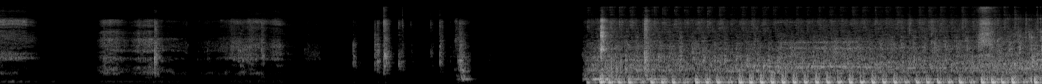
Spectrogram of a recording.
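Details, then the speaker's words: Honda Supra Fit motorcycle after replacing starter gear parts and magneto, previously clattering from left engine side on throttle opening: runs with even, steady beat about two pulses a second, no rattle or scraping. "tapi setelah kita mengganti di bagian dari bagian dari speed tangan ini sudah tidak ada suara gesekan seperti sebelum kita pembongkaran itu"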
